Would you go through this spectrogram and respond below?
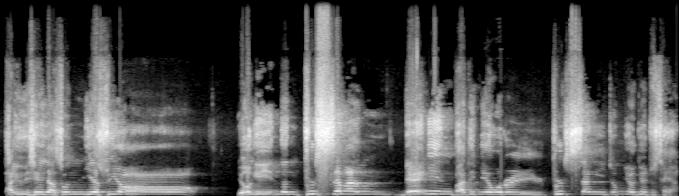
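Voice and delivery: high, drawn-out pleading call; crying out. Retold or imitated. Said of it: "그래가지고 외칩니다".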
